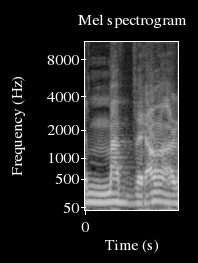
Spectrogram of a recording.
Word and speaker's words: Mavra: han holder til på Maura. Eller Mavra det vel strengt at det uttales Gjerdrum oppi der, ikke ja.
